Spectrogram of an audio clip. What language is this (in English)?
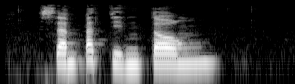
Min Nan Chinese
